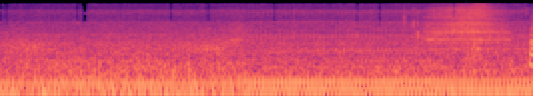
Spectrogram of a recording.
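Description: Touring motorcycle under way: steady engine and wind rumble on the riding microphone, with an oncoming car going past close by at the start.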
